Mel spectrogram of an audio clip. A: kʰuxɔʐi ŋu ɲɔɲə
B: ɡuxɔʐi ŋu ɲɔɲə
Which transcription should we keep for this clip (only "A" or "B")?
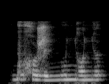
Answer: B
